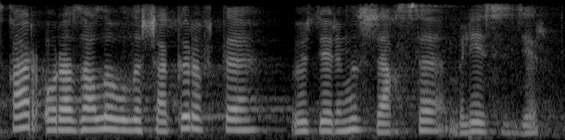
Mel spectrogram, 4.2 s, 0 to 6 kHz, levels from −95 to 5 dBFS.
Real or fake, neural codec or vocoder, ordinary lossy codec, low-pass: fake; vocoder, 44.1 kHz, 80 mel bands, Vocos; none; 5.4 kHz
